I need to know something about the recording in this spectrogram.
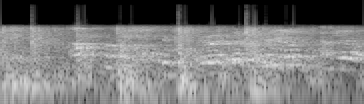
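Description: Several people's voices over sharp taps and thuds of shoes on a wooden floor as they scuffle and dodge.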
